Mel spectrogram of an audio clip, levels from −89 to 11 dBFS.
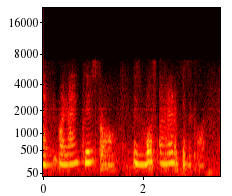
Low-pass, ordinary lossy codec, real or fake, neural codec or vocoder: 7.2 kHz; Opus, 16 kbps; fake; codec, 44.1 kHz, 0.9 kbps, DAC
